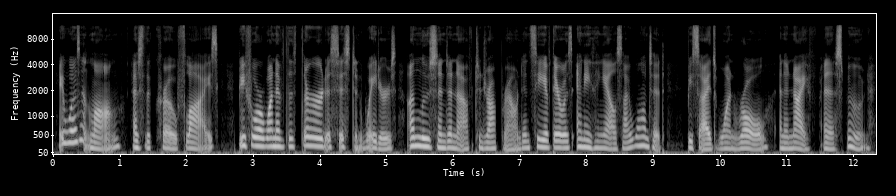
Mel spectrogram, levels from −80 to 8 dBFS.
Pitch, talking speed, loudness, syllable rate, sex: 180 Hz, 175 wpm, -19 LUFS, 5.0 syllables/s, female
